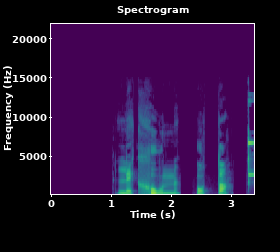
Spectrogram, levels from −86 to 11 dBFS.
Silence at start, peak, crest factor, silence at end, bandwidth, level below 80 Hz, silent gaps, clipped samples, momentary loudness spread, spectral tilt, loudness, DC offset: 1.1 s; 0 dBFS; 20 dB; 0 s; 13.5 kHz; -62 dBFS; 2.17-2.37 s, 3.05-3.25 s; under 0.1%; 14 LU; -3.5 dB/octave; -20 LUFS; under 0.1%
